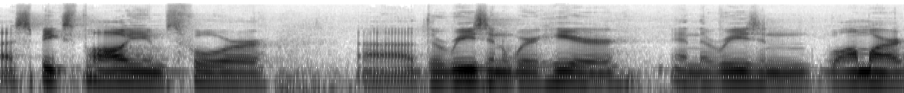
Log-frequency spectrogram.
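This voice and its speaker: A man's voice carries an audible room echo. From US. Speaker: corporate sustainability director. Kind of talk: conference panel talk.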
